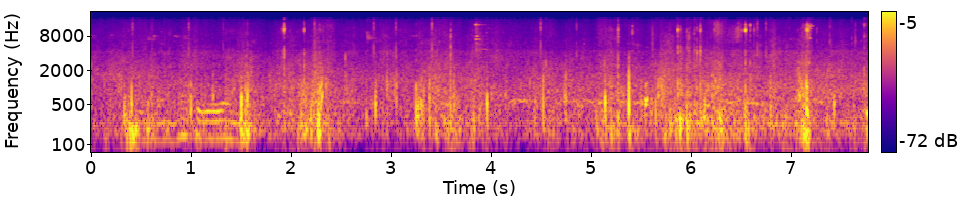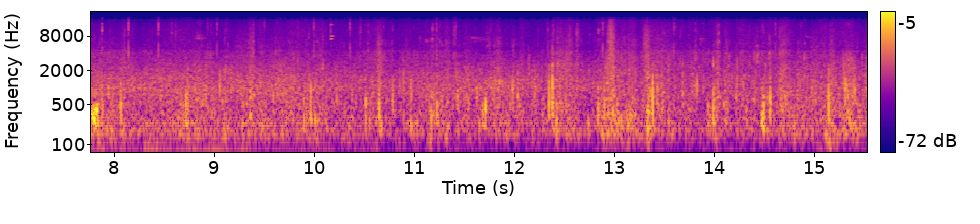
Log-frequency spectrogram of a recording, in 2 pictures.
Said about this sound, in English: It's quite nice walking in the rain, really. We're not going across the grass, are we? My feet are going to get soaking wet.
